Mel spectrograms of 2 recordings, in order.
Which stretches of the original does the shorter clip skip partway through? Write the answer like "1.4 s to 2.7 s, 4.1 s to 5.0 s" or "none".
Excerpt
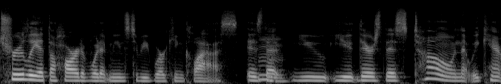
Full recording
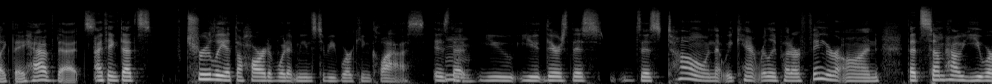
6.0 s to 6.7 s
